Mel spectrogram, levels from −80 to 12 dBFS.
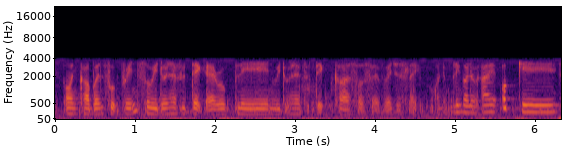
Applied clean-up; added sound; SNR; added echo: none; Boiling; 12 dB; none.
